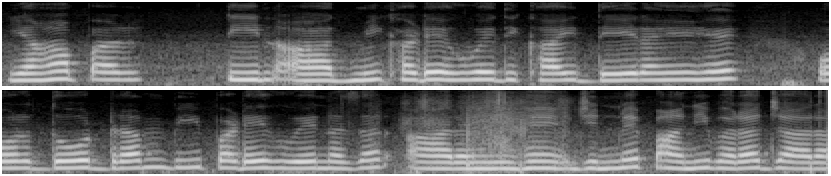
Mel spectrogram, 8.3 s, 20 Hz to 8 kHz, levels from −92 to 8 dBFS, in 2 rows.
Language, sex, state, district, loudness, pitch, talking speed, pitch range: Hindi, female, Rajasthan, Jaipur, -13 LUFS, 245 Hz, 180 wpm, 235-260 Hz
